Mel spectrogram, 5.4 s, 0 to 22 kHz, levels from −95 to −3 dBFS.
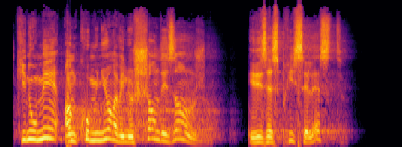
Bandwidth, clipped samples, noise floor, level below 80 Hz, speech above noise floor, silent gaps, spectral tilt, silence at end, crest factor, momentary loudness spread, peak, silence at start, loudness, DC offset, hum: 19.5 kHz; under 0.1%; -89 dBFS; -50 dBFS; 77 dB; none; -3 dB/octave; 0.8 s; 14 dB; 10 LU; 0 dBFS; 0.2 s; -11 LUFS; under 0.1%; none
